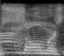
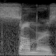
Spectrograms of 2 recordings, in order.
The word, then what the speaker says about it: Somers: Oh man, I'm from Somers, New York, not Summers, like you weirdo Connecticut people say.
